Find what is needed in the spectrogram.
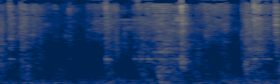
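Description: Near silence with a few faint ticks and light rustles: a thin racket string being fed by hand through the frame's grommets.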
